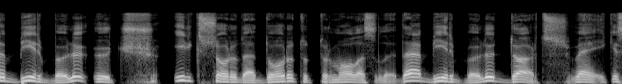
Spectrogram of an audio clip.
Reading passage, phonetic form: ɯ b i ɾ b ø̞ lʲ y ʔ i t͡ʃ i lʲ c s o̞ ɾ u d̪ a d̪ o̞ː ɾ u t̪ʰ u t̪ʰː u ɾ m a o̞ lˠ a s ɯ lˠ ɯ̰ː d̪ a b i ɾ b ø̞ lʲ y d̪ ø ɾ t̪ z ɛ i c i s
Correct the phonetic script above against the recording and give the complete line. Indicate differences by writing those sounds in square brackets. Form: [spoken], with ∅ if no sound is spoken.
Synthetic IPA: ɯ b i ɾ b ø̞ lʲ y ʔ [y] t͡ʃ i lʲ c s o̞ ɾ u d̪ a d̪ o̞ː ɾ u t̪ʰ u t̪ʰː u ɾ m a o̞ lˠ a s ɯ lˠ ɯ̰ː d̪ a b i ɾ b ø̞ lʲ y d̪ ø ɾ t̪ [v] ɛ i c i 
